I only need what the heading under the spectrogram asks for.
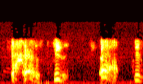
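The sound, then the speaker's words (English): A few rough, raspy bursts of coughing and throat clearing, fairly loud, in uneven clusters with short pauses between them. “Cough it up.”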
